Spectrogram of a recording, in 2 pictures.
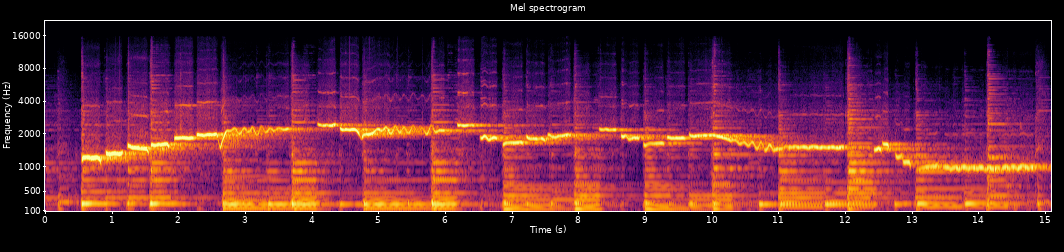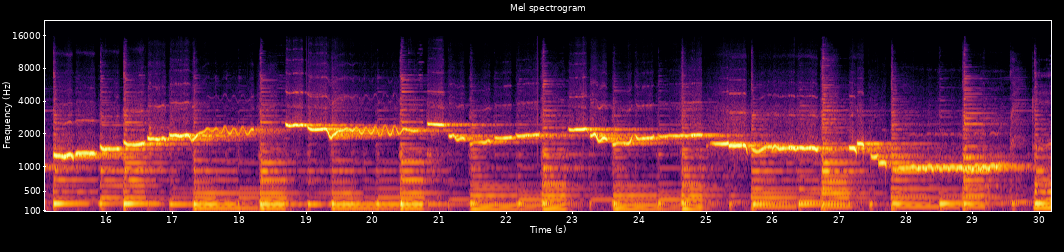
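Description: Acoustic guitar picking a steady repeating accompaniment under a whistled melody. The tune slides up high, then steps back down over about fifteen seconds, and the phrase is played twice.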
